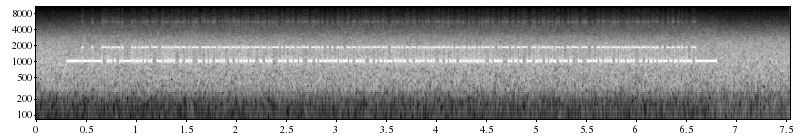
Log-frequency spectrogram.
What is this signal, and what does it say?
RTTY (75 baud, 850 Hz shift), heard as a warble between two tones, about 1470 Hz centre, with radio static. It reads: FLORENT NE SENTAIT QUUNE GRANDE AFFECTION AUTOUR DE LUI.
